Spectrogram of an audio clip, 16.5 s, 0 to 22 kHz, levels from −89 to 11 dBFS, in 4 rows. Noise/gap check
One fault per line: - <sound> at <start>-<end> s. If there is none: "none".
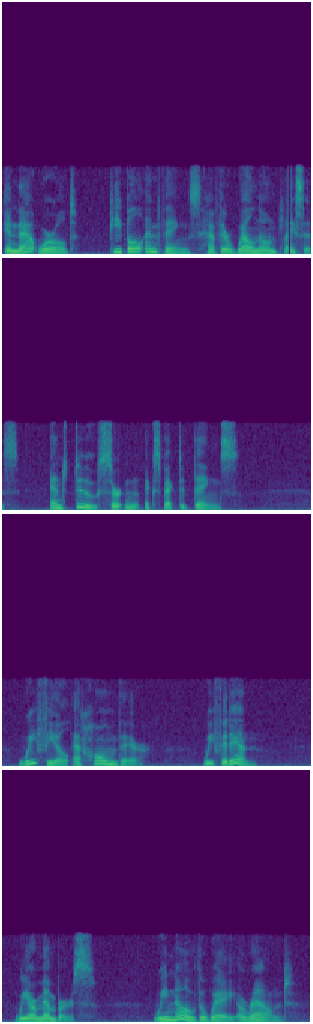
- dropout at 3.8-3.8 s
